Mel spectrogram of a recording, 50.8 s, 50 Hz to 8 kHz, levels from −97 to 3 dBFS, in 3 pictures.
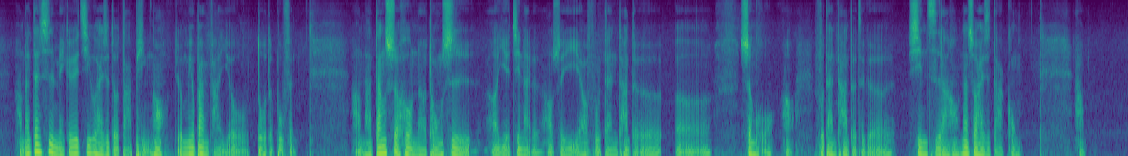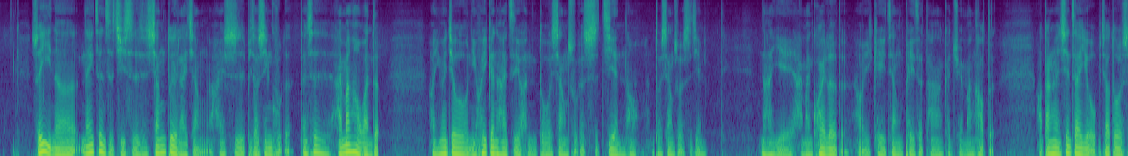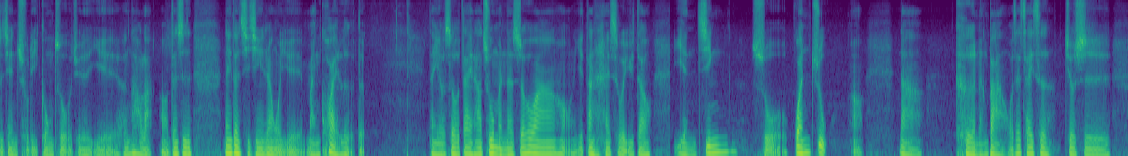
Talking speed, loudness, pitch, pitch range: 270 characters per minute, -23 LUFS, 110 Hz, 105-120 Hz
